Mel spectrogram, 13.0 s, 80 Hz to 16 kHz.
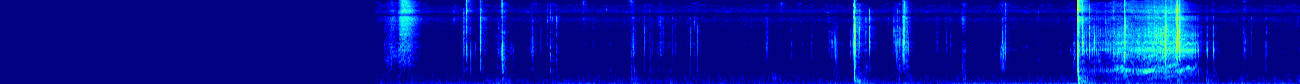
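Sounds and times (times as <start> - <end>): rustling and scraping: 3.8 - 4.3
small clicks and taps: 4.6 - 12.8.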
